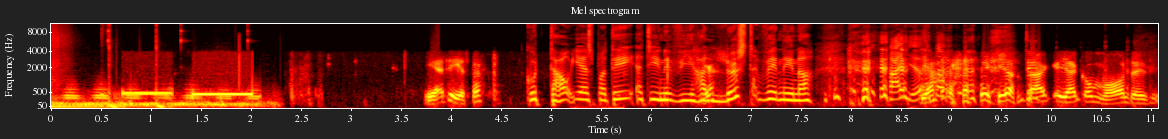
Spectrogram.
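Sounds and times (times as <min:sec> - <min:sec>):
phone number keyed in as short electronic tones: 0:00.2 - 0:02.1
speech: 0:03.8 - 0:11.0
laughter: 0:06.6 - 0:10.0.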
